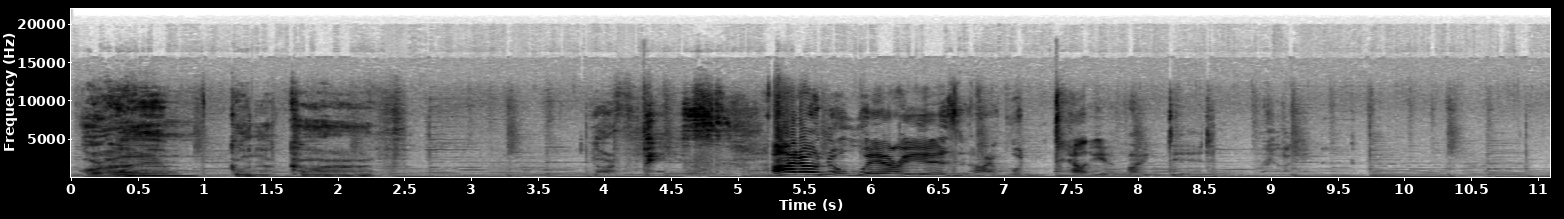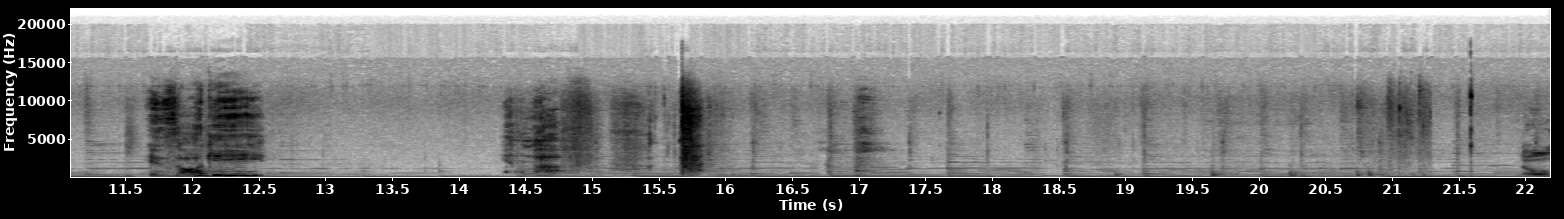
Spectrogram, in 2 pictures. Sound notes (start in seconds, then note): 15.4 spit splatting; 18.6 footsteps tapping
